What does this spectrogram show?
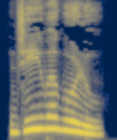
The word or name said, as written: ಜೀವಕಾಲ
